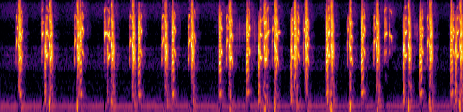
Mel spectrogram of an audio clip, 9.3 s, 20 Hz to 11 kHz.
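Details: Two peregrine falcons together in a nest box in Reda, 28 February 2022, before evening; a steady run of grating, clipped calls, mostly doubled, repeated roughly every half second for the whole stretch.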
